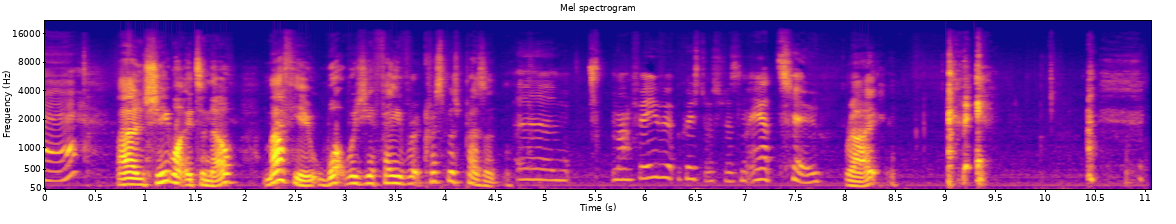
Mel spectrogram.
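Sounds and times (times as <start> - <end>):
speech: 0.8 - 8.6, 9.2 - 9.5
person coughing: 9.1 - 9.6, 10.5 - 11.0.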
